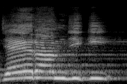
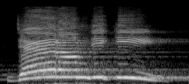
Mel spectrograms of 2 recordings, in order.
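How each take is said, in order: First: It is said at normal volume. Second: It is said loudly.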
